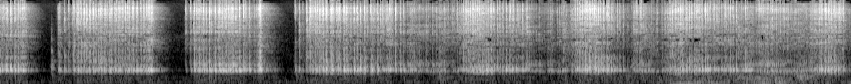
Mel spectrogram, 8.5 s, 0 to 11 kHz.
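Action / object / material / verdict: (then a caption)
scrape / studded plastic tumbler / plastic / none. Fingernails scratch and rub over the raised studs of a hollow, rainbow studded plastic tumbler with a straw. The result is a dense, raspy scraping with a bright hiss and a steady tone near 590 Hz. It comes in long strokes broken by short silences near the start, then runs on in uneven swells.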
